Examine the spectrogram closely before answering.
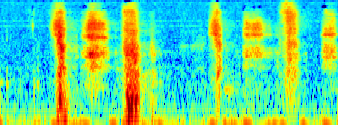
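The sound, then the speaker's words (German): A voice makes a string of about seven short, breathy exhalations and whispered puffs, unevenly spaced, trying to pronounce the Tetragrammaton, the name of God, using only breath. No ordinary speech. “Da der Versuch, das Tetragramm doch auszusprechen, wie Atmen klänge.”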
